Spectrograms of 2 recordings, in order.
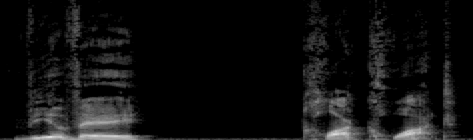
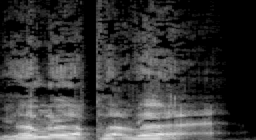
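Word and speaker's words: Veuve Clicquot: Advances, and I know it's spelled, here's how we would pronounce it with English. Advances by the House of Veuve Cliquot, okay?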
